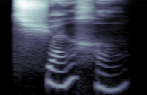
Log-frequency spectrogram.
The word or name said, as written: 权衡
